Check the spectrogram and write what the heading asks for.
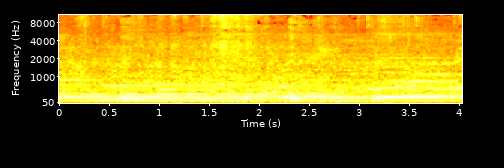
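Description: Acoustic guitar played through a small portable amplifier in a wordless instrumental passage, with long held notes at a few pitches and a brief bend in pitch about halfway through.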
